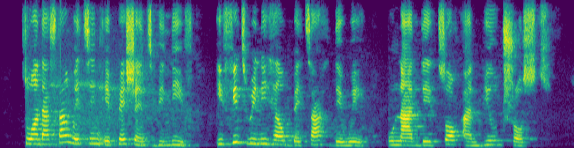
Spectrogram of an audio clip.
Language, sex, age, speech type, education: Nigerian Pidgin, female, 30-45, spontaneous, tertiary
